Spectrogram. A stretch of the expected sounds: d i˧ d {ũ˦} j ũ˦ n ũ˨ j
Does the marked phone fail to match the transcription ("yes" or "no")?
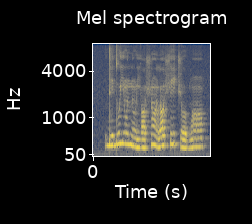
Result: yes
